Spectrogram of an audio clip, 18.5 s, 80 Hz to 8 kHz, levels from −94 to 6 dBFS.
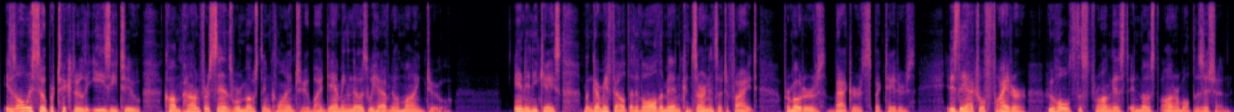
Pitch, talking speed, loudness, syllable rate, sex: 125 Hz, 165 wpm, -18 LUFS, 5.4 syllables/s, male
